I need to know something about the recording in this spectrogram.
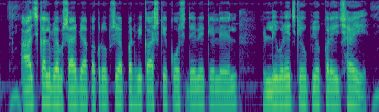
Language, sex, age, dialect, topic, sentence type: Magahi, male, 25-30, Western, banking, statement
